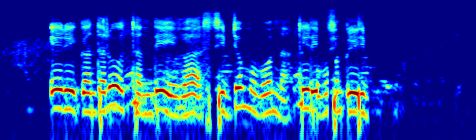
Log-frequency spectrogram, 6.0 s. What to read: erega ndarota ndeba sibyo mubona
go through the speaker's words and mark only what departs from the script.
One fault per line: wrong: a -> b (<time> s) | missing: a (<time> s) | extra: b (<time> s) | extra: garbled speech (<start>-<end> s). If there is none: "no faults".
extra: garbled speech (3.7-4.6 s)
